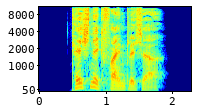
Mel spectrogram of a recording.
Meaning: inflection of technikfeindlich: 1. strong/mixed nominative masculine singular 2. strong genitive/dative feminine singular 3. strong genitive plural
- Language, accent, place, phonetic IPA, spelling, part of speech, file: German, Germany, Berlin, [ˈtɛçnɪkˌfaɪ̯ntlɪçɐ], technikfeindlicher, adjective, De-technikfeindlicher.ogg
